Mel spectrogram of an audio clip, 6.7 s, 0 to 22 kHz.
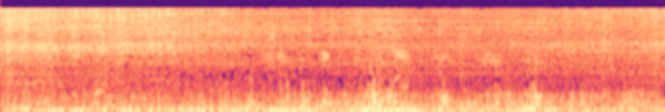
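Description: BMW E30 rally car engine running low at walking pace, with two throttle blips that rise and fall in pitch, one about three and a half seconds in and another about five seconds in.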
